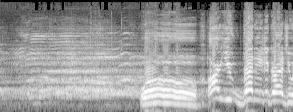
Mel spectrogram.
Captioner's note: cheering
